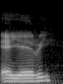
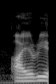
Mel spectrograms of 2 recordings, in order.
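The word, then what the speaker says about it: Airi: Wait, you pronounce this as Irie? Not Aerie? Irie as in A-I-R-I.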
